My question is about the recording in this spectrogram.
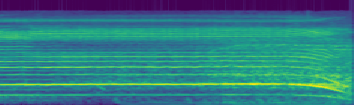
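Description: Ring announcer's voice over the arena PA, holding one long drawn-out shout of the winner's name on a steady pitch, starting to fall away at the very end.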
